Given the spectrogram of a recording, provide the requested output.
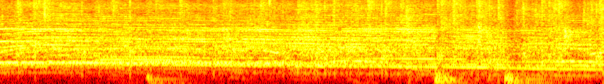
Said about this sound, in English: I would like you to applaud now.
